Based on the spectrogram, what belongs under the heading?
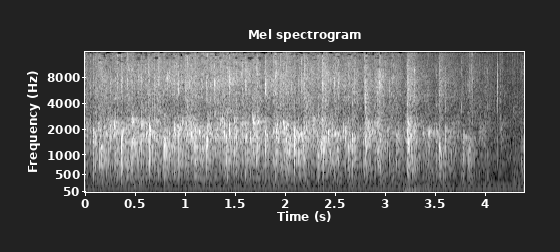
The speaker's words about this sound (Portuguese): Diga amém. Dê um aplauso ao Senhor Jesus por isso.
